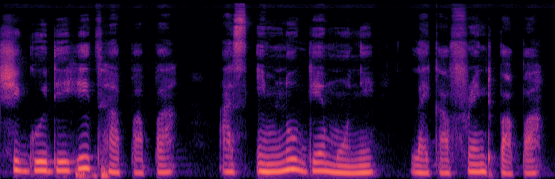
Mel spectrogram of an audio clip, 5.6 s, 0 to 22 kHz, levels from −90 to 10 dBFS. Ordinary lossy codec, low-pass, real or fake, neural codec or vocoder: none; 19.8 kHz; real; none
